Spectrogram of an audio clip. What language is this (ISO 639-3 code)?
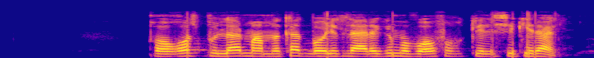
uzb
